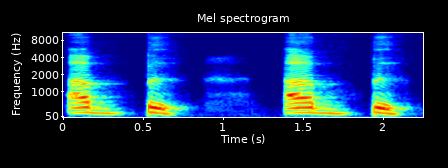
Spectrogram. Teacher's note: تری والے تھوڑے اندر کی طرف ہوتے نا حصے، آپس میں ملنے سے حرف با ادا ہوتا ہے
